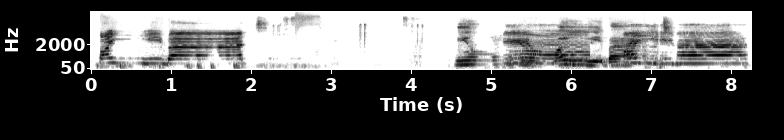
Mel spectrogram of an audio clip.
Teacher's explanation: Dia tebal lagi karena dia ketemu to. Dengungnya tebal menuju to.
